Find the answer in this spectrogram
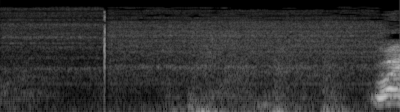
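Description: Gas hob burner hissing faintly under a pot of heating oil, with a single sharp click about half a second in.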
